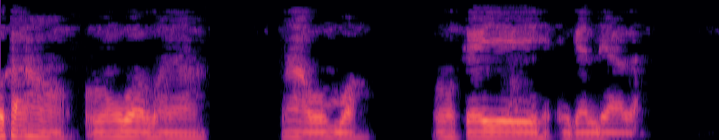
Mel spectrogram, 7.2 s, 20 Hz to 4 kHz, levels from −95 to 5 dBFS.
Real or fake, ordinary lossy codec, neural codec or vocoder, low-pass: real; MP3, 16 kbps; none; 3.6 kHz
